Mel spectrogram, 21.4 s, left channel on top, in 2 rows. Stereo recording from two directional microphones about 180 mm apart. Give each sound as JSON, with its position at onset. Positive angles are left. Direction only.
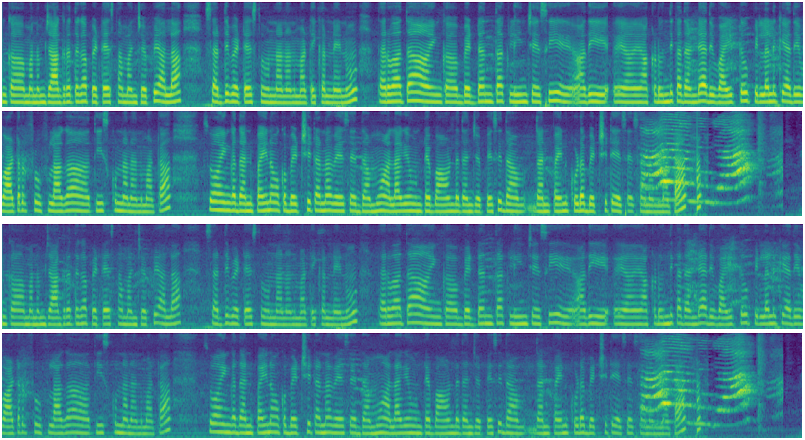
{"t": 0.1, "sound": "a woman's voice", "side_deg": 30}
